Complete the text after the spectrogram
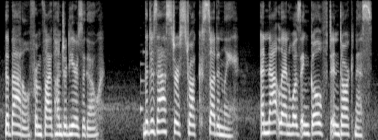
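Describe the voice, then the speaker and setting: A woman's voice: medium pitch, natural voice. A woman voicing a proud fiery leader, solemn. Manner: solemn, earnest storytelling. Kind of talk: game cutscene dialogue. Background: soft game music.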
